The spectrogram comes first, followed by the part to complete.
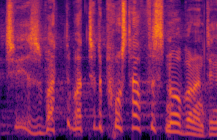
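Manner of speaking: high, fast incredulous retort; exasperated. Retold or imitated. To the librarian, mocking the post office, high exasperation.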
